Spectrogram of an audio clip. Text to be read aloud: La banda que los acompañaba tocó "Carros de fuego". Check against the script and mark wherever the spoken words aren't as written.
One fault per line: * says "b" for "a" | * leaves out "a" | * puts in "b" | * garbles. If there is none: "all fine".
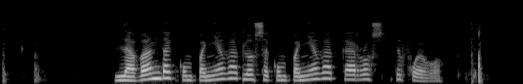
* says "acompañaba" for "que"
* leaves out "tocó"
